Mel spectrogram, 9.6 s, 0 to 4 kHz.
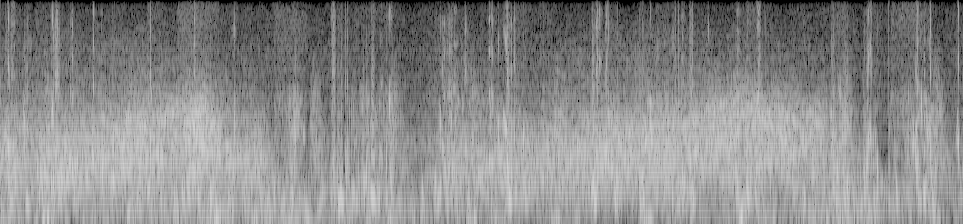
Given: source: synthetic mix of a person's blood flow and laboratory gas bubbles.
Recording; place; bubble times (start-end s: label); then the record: Doppler ultrasound of blood flow; subclavian vein
0.00-0.83 s: bubbles
0.92-1.03 s: bubbles
1.07-1.26 s: bubbles
1.45-1.60 s: bubbles
1.76-2.18 s: bubbles
2.30-2.53 s: bubbles
2.57-2.64 s: bubbles
2.71-3.07 s: bubbles
3.29-3.98 s: bubbles
4.29-4.73 s: bubbles
4.85-5.49 s: bubbles
5.88-6.24 s: bubbles
6.35-6.98 s: bubbles
7.00-7.12 s: bubbles
7.33-7.74 s: bubbles
7.87-8.10 s: bubbles
8.14-8.54 s: bubbles
8.60-8.81 s: bubbles
8.88-9.48 s: bubbles
9.54-9.62 s: bubbles
From the record:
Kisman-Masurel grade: 342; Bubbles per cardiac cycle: rolling drumbeat, 9 or more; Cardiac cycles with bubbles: 100%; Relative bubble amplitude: moderate (0.250 to 0.450); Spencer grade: 3 (all of the cardiac periods contain showers or single bubble signals, but not dominating or overriding the cardiac motion signals); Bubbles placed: anywhere in the cardiac cycle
